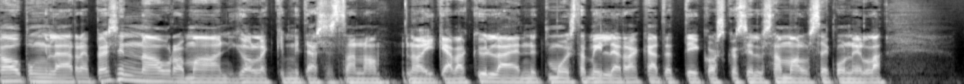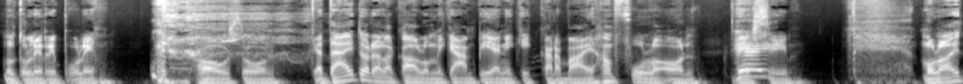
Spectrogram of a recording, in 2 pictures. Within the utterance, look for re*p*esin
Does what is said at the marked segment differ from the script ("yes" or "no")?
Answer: no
